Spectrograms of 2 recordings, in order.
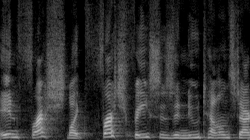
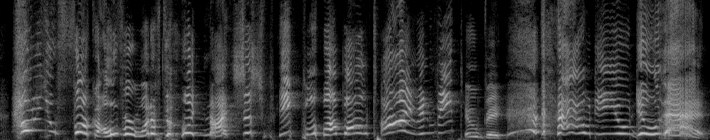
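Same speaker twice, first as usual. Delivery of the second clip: outraged cry; 12 semitones higher than usual. Real, not acted. Streamer asks chat how anyone could betray her, high outraged cry. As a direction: plead in outraged disbelief. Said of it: "but I'm mad".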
